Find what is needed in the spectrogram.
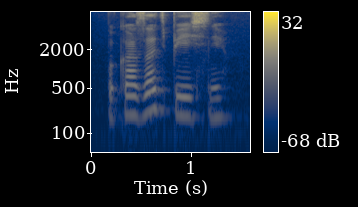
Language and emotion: Russian, neutral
